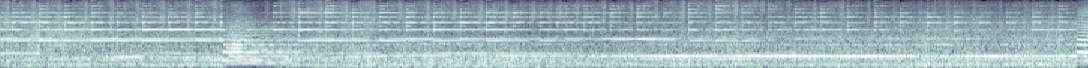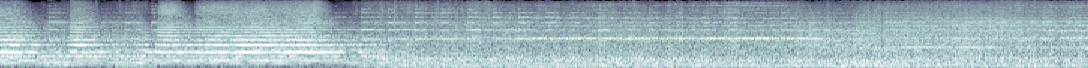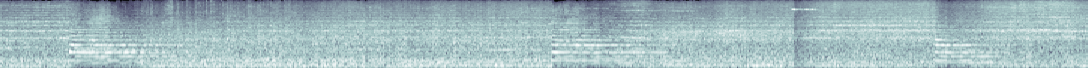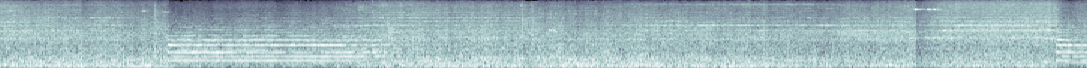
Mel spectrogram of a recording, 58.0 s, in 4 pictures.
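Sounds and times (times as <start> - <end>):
train cars rumbling past: 0.0 - 58.0
locomotive air horn blasts: 3.0 - 4.0, 14.3 - 19.6, 29.9 - 31.4, 36.3 - 38.0, 41.4 - 42.5, 45.8 - 48.9, 57.6 - 58.0.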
